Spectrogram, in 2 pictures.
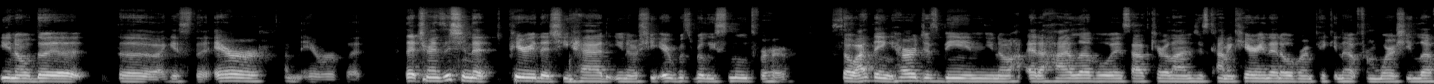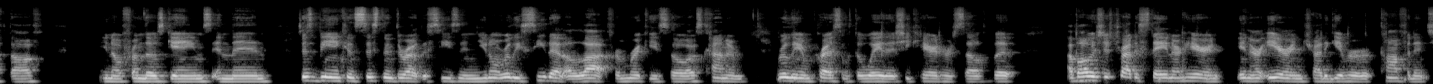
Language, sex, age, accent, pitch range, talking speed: English, male, 20-39, American, 135-150 Hz, 235 wpm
